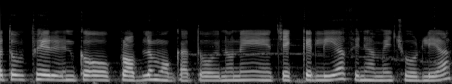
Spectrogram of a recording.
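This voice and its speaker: A woman with an Odia accent speaks in a monotone, flat intonation. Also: very clean recording, silent background. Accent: Odia-accented Hindi. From Odisha, India. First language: Odia (speaking Hindi). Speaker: travel vlogger. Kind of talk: casual vlog narration. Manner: halting, many fillers.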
